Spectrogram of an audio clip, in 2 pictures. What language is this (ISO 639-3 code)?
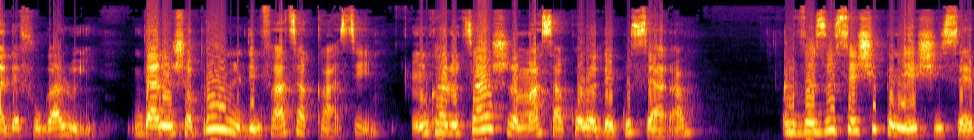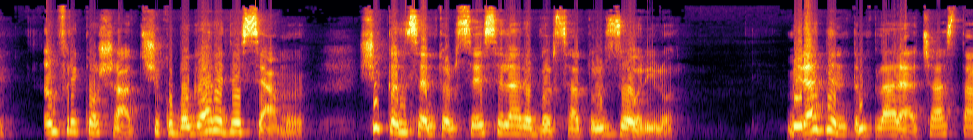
ron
